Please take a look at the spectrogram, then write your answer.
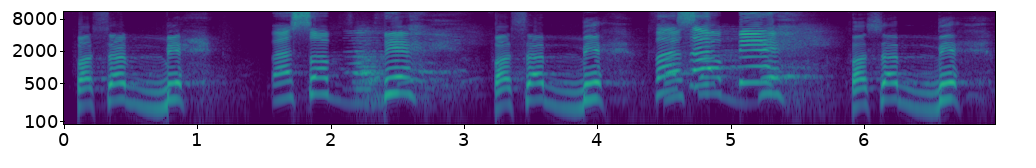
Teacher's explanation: फ़ा का मखरज वही ऊपर के दांतों के किनारे जब नीचे वाले होंठ के तर हिस्से से लगेंगे तो अदा होता है फ़ा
